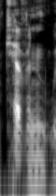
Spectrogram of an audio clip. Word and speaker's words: Kevin: Remember, my website is spelled, my name is spelled like the number 7, Kevin with 2 E's, no I.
